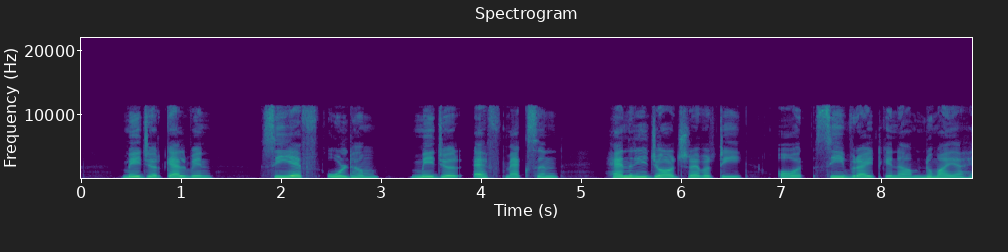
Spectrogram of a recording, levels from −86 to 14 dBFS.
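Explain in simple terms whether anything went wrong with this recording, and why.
The speech was most likely squeezed through Dolby Digital compression at a low data rate for the whole clip. To save space, the encoder threw away everything above about 11.4 kHz and skipped the finer detail in many frequency bands, which the decoder then papered over with filler noise. That is why the speech sounds dull and muffled from start to finish, with a rough, fluttering grain clinging to the voice.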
